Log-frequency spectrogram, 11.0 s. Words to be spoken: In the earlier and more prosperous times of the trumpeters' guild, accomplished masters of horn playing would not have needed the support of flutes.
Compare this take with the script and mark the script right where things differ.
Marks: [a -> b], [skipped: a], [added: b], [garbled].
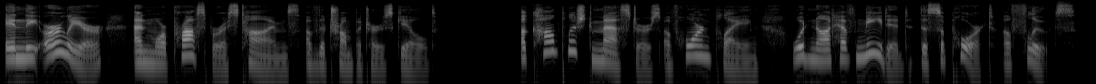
In the earlier and more prosperous times of the trumpeters' guild, accomplished masters of horn playing would not have needed the support of flutes.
